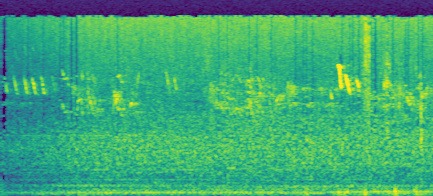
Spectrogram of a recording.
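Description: Outdoor background: a steady low rumbling noise with birds calling faintly now and then, once near the start and again about five seconds in.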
